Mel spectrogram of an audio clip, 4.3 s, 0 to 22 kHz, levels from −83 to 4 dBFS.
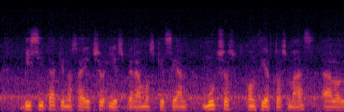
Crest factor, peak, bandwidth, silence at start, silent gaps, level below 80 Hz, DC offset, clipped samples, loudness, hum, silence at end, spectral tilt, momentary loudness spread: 18 dB; -8 dBFS; 16 kHz; 0 s; none; -58 dBFS; under 0.1%; under 0.1%; -27 LUFS; none; 0 s; -6.5 dB/octave; 5 LU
